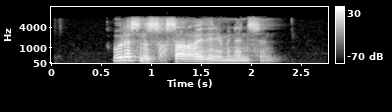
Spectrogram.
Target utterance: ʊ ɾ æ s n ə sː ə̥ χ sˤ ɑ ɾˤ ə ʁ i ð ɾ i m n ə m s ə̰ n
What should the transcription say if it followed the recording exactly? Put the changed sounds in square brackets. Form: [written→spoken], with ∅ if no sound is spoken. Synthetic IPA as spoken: ʊ ɾ æ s n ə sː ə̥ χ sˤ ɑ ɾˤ ə ʁ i ð ɾ i m n ə [m→n] s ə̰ n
